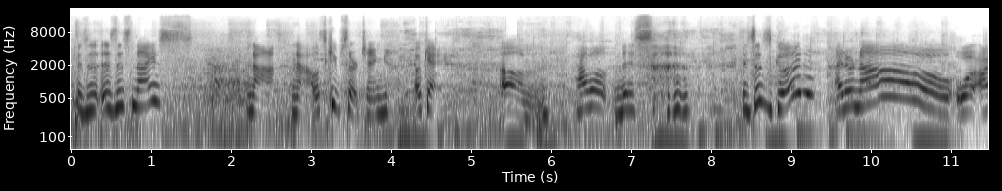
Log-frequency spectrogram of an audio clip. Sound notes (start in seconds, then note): 6.8 laughs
